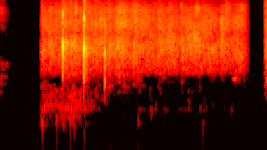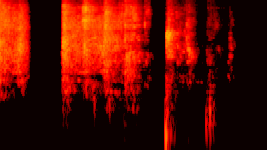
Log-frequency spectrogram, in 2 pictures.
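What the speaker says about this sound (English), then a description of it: "let us welcome the gathering with a loud round of applause." Students applauding at a school investiture ceremony, a broadband burst of clapping from a crowd in several bursts, fading in and out with short pauses and a few stray claps at the end.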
